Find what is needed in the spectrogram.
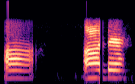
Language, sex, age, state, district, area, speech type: Bodo, female, 45-60, Assam, Baksa, rural, conversation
